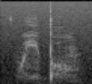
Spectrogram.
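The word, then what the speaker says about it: Webull: live they move around live you understand so Weeble you can trade on this app as well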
